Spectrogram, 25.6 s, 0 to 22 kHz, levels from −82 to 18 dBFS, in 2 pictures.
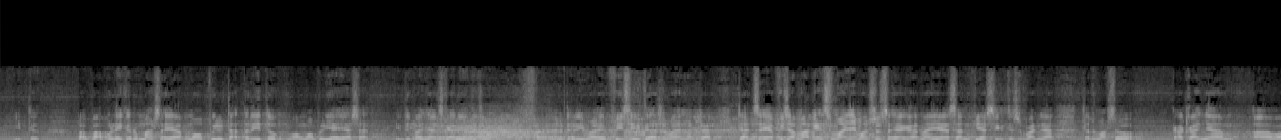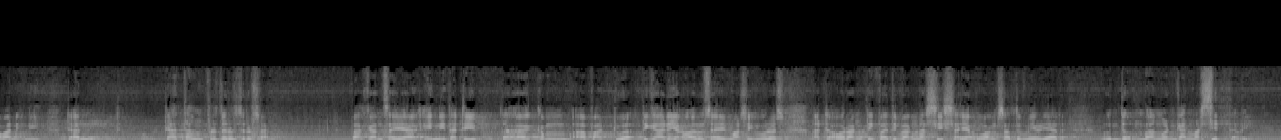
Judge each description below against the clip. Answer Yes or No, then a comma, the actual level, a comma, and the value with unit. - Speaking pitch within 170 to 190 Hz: No, low, 125 Hz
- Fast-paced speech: Yes, fast, 170 wpm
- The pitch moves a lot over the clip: No, average, 3.2 semitones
